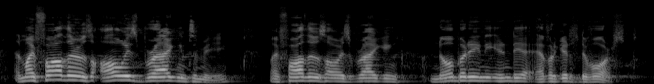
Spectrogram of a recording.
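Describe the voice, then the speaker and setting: Fairly high in pitch, a man speaks at a fairly quick pace. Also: ordinary pitch variation. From US (Maryland). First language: Japanese. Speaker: stand-up comedian. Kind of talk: stand-up.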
